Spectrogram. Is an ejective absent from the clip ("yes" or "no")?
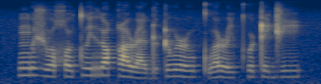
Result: no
